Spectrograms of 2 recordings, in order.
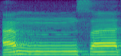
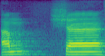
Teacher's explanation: Pertemuan mim sukun dengan syin, aturannya dibaca sebagai izhar syafawi, dibaca dengan jelas, jangan dibaca dengan gumaman. Amsa tidak diperbolehkan , kita harus membacanya dengan jelas. · mim sukun bertemu dengan shin, hukumnya dibaca idhar syafawi, dibaca jelas, jangan kita baca berdengung.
